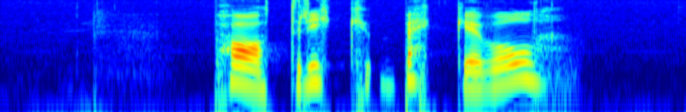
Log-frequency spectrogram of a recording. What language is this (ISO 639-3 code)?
nor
